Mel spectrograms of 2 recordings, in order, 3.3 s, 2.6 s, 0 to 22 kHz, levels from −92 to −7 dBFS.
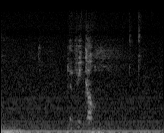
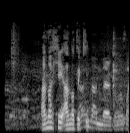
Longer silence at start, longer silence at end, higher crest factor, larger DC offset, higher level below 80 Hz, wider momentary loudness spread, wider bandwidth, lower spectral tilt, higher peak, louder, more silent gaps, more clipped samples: second, 0.05 s vs 0.2 s; about the same, 0 s vs 0 s; about the same, 18 dB vs 20 dB; neither; first, -56 dBFS vs -80 dBFS; second, 13 LU vs 21 LU; first, 16.5 kHz vs 11 kHz; second, -3 dB/octave vs -5.5 dB/octave; second, -34 dBFS vs -12 dBFS; second, -53 LUFS vs -31 LUFS; neither; neither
